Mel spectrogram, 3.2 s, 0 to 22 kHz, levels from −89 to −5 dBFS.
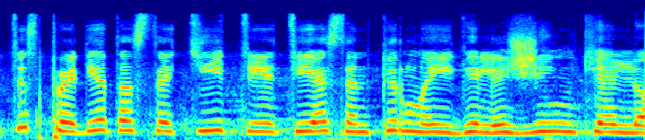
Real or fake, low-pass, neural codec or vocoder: fake; 14.4 kHz; codec, 32 kHz, 1.9 kbps, SNAC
